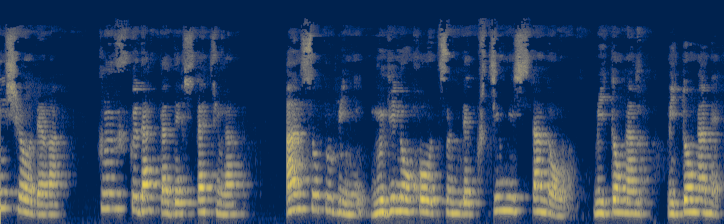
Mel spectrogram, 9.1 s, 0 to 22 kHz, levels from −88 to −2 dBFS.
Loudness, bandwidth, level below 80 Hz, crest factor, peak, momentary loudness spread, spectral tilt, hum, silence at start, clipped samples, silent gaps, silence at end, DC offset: -22 LUFS; 15 kHz; -70 dBFS; 18 dB; -4 dBFS; 10 LU; -5 dB/octave; none; 0 s; under 0.1%; none; 0 s; under 0.1%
